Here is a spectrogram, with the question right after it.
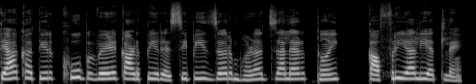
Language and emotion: Goan Konkani, neutral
